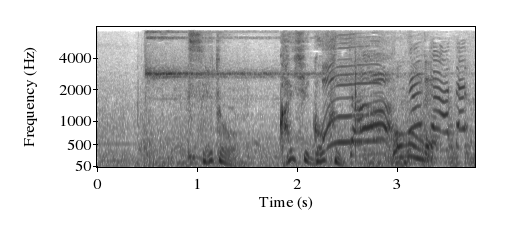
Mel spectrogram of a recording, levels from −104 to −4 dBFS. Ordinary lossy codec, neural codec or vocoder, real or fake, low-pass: MP3, 64 kbps; none; real; 7.2 kHz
